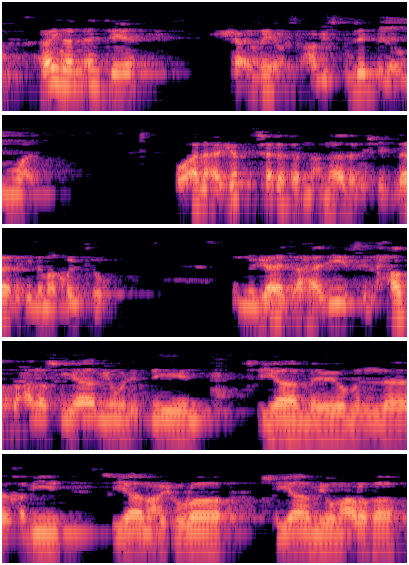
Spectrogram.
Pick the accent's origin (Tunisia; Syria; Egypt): Syria; بس بدنا كما يقولون عندنا في الشام بدنا نصفح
